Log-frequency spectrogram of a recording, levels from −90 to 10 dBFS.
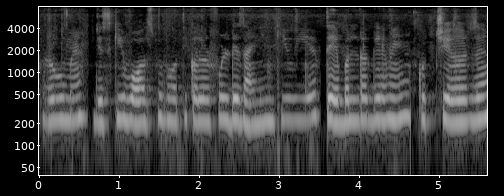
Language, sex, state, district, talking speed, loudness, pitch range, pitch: Hindi, female, Bihar, Darbhanga, 205 wpm, -31 LUFS, 215-230 Hz, 220 Hz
